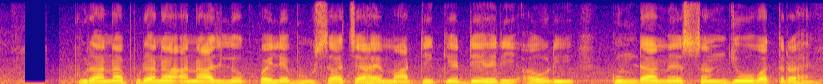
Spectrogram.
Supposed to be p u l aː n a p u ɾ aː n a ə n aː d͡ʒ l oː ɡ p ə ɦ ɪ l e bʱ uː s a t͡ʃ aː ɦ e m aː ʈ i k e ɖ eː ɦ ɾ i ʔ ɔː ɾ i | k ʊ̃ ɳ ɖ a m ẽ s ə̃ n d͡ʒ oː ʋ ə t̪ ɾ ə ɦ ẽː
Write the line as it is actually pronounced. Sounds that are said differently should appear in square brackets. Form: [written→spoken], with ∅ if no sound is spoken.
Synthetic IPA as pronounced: p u [l→ɾ] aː n a p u ɾ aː n a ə n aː d͡ʒ l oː ɡ p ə ɦ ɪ l e bʱ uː s a t͡ʃ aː ɦ e m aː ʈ i k e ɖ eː ɦ ɾ i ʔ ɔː ɾ i | k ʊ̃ ɳ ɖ a m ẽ s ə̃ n d͡ʒ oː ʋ ə t̪ ɾ ə ɦ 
